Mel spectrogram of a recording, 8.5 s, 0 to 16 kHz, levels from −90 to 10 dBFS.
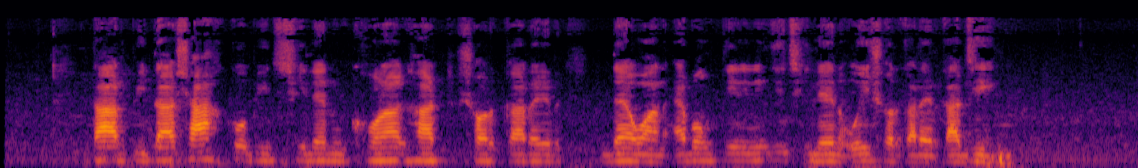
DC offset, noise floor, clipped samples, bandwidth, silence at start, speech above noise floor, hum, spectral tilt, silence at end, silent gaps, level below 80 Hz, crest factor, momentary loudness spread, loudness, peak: under 0.1%; -53 dBFS; under 0.1%; 11.5 kHz; 0.7 s; 28 dB; none; -4 dB/octave; 0.95 s; none; -52 dBFS; 24 dB; 16 LU; -24 LUFS; 0 dBFS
